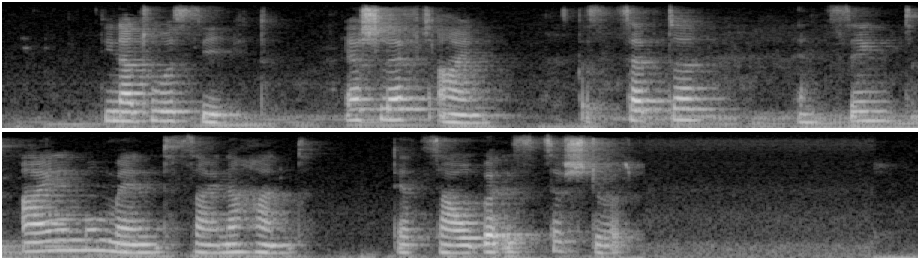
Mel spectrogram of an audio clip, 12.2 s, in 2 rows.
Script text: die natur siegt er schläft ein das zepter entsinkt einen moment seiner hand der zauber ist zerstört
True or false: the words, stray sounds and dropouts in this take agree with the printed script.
true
